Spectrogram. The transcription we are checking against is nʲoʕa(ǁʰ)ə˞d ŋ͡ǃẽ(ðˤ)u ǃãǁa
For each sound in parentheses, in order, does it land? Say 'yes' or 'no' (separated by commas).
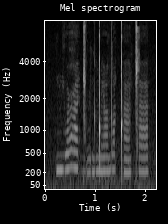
no, no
